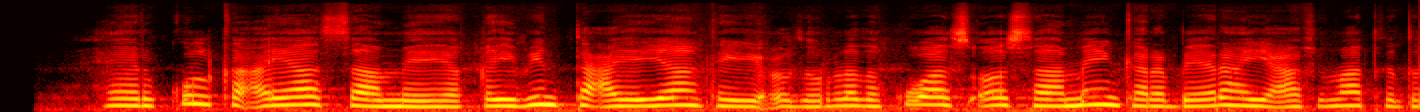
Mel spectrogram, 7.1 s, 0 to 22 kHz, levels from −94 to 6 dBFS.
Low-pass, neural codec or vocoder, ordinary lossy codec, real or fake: 19.8 kHz; codec, 44.1 kHz, 7.8 kbps, Pupu-Codec; none; fake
